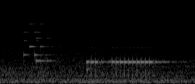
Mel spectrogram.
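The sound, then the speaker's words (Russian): A smart bracelet rings with an incoming call in an empty kitchen: a quick burst of high electronic tones, then a sustained steady beep, all faint. “В пустой кухне дома Вика звонит браслет. На стекле надпись «Входящий Масловский».”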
